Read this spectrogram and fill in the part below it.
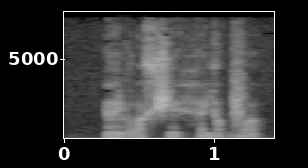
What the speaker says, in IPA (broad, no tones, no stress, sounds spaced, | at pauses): ɛ̃ ʎ lˠ ɛ x ʃ ẽ h ɛ j ʌ ɡ v ʌ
